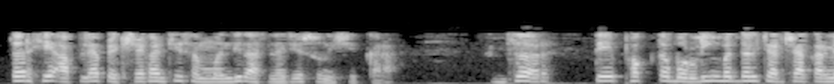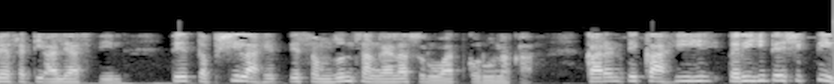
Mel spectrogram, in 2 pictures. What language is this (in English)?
Marathi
